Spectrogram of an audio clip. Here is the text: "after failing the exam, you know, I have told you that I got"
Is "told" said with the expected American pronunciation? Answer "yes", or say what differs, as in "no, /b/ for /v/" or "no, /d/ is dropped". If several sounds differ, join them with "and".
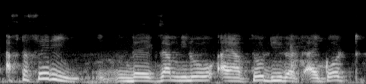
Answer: no, /l/ is dropped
